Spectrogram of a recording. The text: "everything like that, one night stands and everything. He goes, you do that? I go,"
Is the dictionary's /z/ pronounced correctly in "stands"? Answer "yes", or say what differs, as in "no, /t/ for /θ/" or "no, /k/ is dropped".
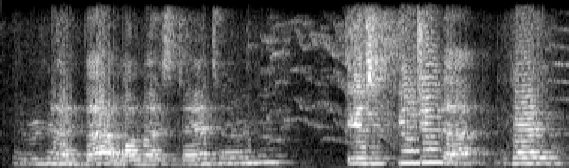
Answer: no, /z/ is dropped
